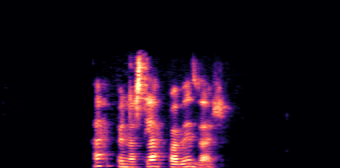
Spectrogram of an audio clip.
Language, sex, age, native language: Icelandic, female, 40-49, Icelandic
